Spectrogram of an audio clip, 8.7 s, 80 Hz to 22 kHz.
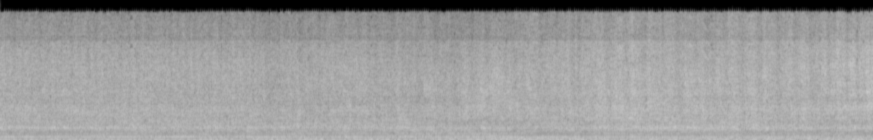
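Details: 1966 Mustang Fastback, new 347 stroker V8 just after first start; even, busy burble held at a raised idle that never settles, owner says carb idle screws need adjusting; fast idle.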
